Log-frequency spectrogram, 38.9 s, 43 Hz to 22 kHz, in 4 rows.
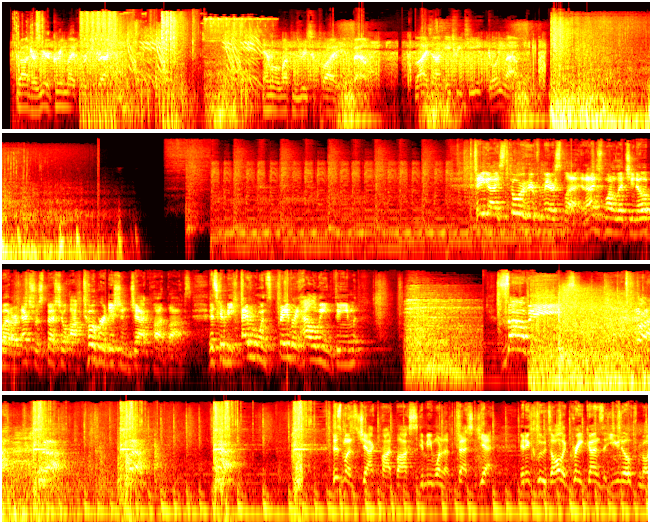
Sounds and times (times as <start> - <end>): Speech: 0.2 - 1.8, 3.9 - 5.6, 6.2 - 7.8, 16.8 - 24.9, 26.9 - 28.0, 34.1 - 38.8.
